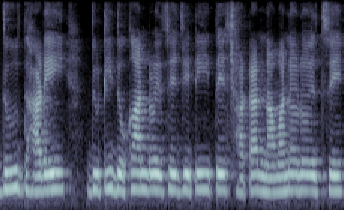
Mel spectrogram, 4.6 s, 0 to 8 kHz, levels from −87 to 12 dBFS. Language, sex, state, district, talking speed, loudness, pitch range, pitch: Bengali, female, West Bengal, Jalpaiguri, 115 wpm, -16 LUFS, 185-195 Hz, 190 Hz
